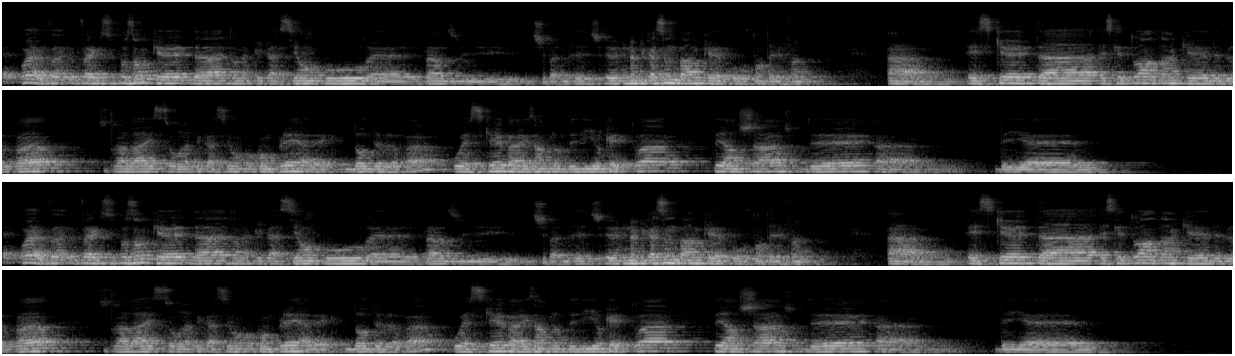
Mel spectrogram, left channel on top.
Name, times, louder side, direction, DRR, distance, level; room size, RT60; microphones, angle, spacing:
voice 1, 0.0-8.0 8.8-12.8 13.4-19.0 19.4-21.8 22.2-23.2, equal, 10° left, -1 dB, 1.5 m, -25 dB
16.0 x 13.5 x 2.9 m, 1.1 s
head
